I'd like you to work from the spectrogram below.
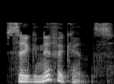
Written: significance

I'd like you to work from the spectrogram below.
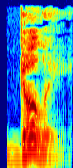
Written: gully

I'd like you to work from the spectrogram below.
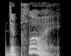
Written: deploy

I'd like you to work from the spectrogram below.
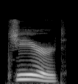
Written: jeered

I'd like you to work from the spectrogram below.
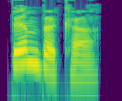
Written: bimbika

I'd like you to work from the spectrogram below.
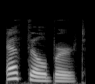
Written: ethelbert

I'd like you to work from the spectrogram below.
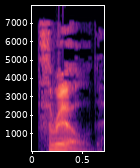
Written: thrilled

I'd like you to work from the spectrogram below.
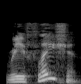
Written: reflation

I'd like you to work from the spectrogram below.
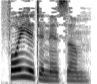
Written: feuilletonism

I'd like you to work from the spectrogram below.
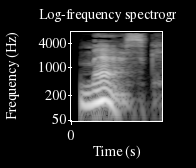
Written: masque

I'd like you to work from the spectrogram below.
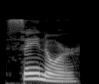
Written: seignour

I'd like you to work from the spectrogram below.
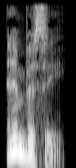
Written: embassy

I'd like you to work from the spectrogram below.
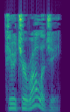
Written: futurology

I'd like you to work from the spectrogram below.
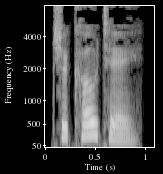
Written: chakotay

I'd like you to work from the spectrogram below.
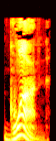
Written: guan

